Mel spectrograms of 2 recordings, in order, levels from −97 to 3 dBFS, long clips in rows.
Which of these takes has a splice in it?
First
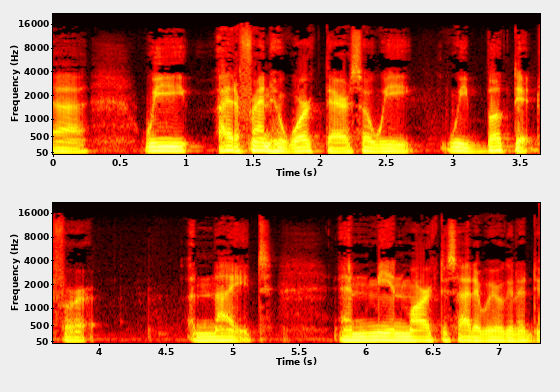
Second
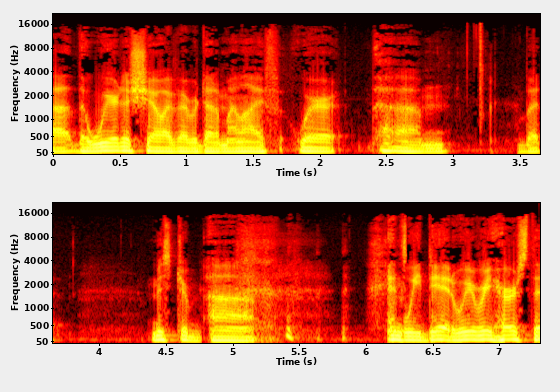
second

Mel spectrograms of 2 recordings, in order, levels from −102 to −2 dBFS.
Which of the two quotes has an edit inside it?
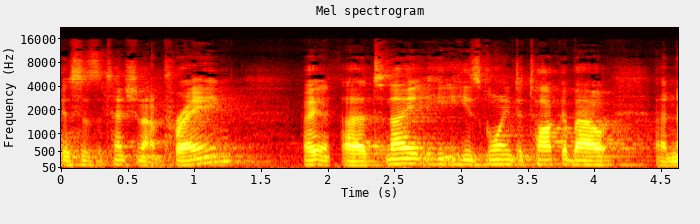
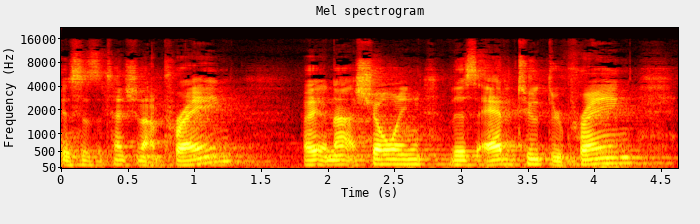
first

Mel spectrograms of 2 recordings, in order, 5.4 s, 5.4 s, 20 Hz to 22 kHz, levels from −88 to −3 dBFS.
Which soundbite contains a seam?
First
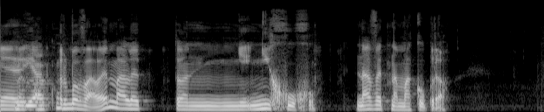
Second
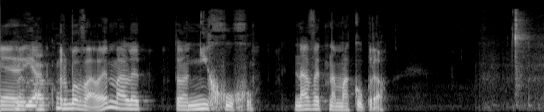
second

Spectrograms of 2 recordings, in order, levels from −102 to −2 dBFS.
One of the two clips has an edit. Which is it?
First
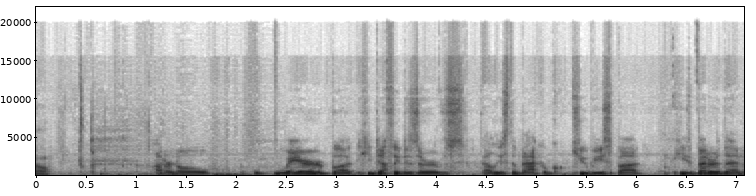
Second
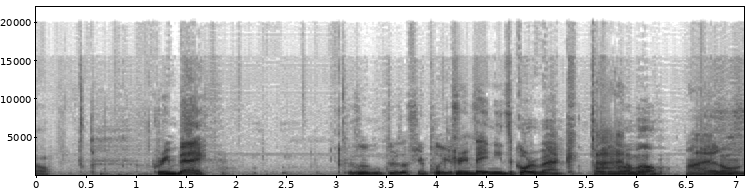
first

